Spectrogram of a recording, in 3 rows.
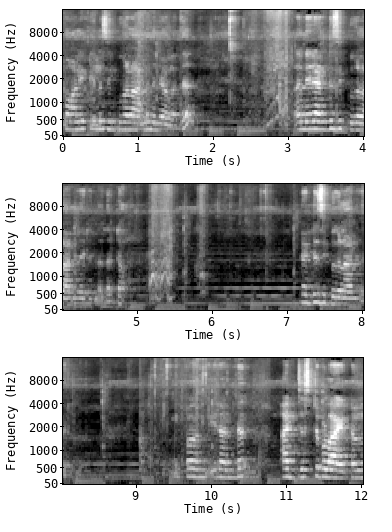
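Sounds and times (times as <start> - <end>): backpack zipper being pulled: 2.4 - 3.1, 5.0 - 6.0, 9.1 - 10.8.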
